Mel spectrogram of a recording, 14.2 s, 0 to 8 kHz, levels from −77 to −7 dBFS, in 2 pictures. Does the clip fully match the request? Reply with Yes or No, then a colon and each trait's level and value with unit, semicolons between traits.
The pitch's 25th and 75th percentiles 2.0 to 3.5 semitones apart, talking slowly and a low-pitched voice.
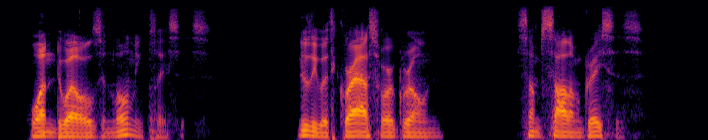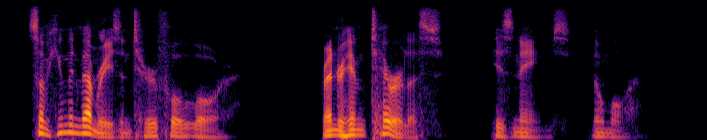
Yes: average, 3.0 semitones; slow, 105 wpm; very low, 85 Hz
